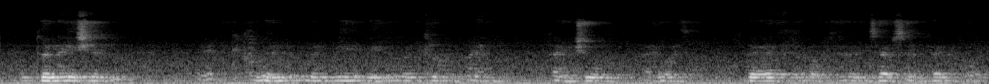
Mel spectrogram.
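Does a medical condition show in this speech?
Yes: Parkinson's; diagnosed 13 years ago, age 75.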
